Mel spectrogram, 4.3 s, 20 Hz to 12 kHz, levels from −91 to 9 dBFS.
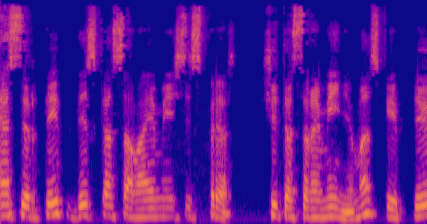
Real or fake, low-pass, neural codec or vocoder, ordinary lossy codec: real; 10.8 kHz; none; MP3, 48 kbps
